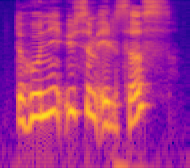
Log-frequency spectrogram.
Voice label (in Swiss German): "honni", alsace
